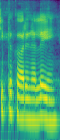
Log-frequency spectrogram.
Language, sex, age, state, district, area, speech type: Kannada, male, 45-60, Karnataka, Tumkur, urban, spontaneous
